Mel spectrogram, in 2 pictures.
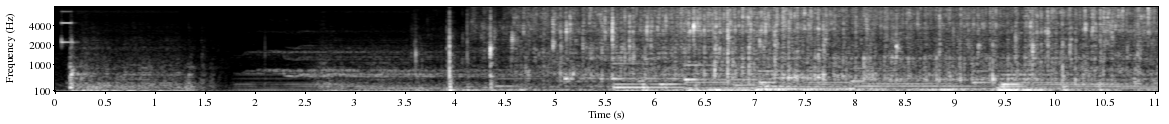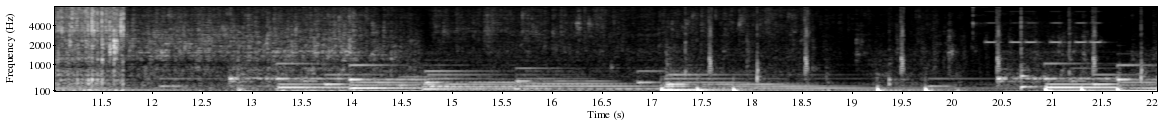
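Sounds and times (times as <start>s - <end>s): background music: 1.8s - 22.0s
water running: 3.6s - 18.7s.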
